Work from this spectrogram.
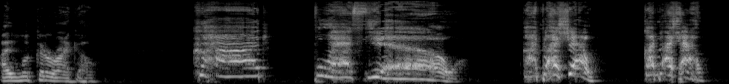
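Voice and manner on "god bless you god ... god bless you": very high, very slow, hollow, insincere shrill scream. Speaker recounting how they answered a woman, retelling a screamed blessing. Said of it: "I didn't really mean it, but I screamed it".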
